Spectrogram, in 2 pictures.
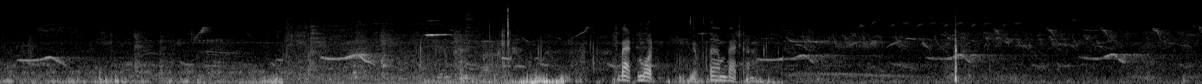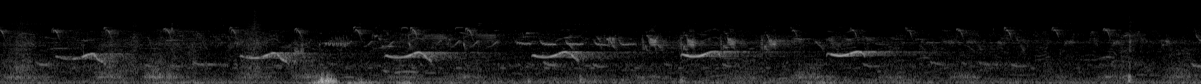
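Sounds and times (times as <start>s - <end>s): birds chirping: 0.0s - 24.0s
bird calling rising note: 2.8s - 5.2s.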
